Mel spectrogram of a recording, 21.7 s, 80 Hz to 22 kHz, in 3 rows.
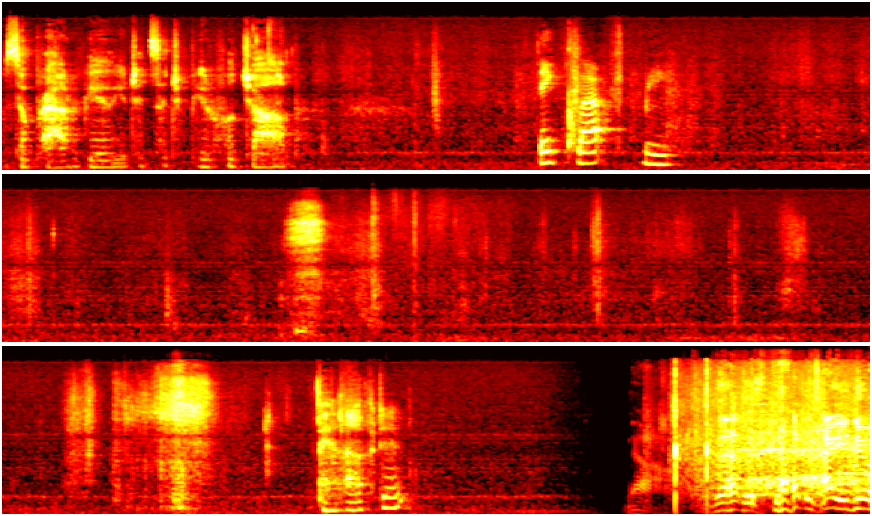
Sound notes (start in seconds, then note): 15.4 sniffles; 20.0 cheers and applause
